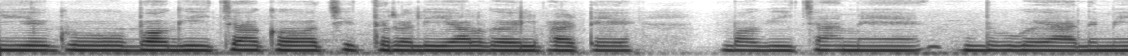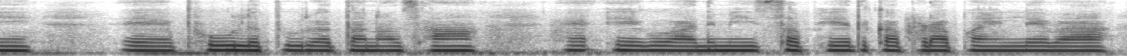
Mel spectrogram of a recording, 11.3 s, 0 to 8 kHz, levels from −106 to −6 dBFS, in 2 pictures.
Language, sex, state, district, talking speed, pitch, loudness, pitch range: Bhojpuri, female, Uttar Pradesh, Deoria, 115 wpm, 205 Hz, -28 LUFS, 200-210 Hz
